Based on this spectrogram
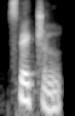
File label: "spectral", Indian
